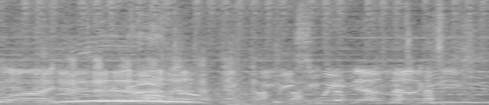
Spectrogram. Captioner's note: Knox and Dalton grunting; soldiers jibing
